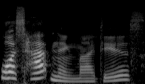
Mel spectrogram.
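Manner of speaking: put-on Scottish accent, female voice. Taking a request, the speaker tries a female Scottish voice. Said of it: "Female Scottish voice".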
